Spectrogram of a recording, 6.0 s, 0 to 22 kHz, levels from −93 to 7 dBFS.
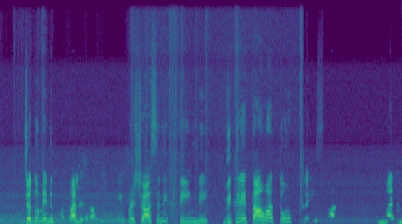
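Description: Other side's voice leaking through, 0 to 1.92 s: a faint second voice sits well under the talker, likely echo the canceller left in the microphone signal.

Speech suppressed in double talk at 0.21–0.38, 0.89–1.43, 1.76–1.86, 4.53–5.45 and 5.65–6.04 s: the talker's voice dips, slightly at first, then sharply, nearly vanishing around 4.5–5.5 s, likely the canceller muting both sides.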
